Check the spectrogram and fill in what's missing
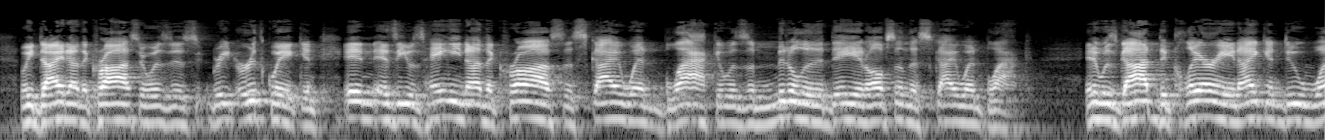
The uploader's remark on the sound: Given at Triumph Lutheran Church, Ferndale, Washington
